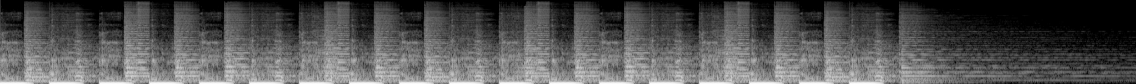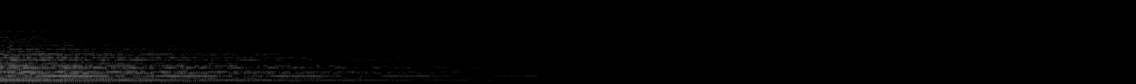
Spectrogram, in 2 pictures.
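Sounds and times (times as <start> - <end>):
phonk music: 0.0 - 10.2.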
